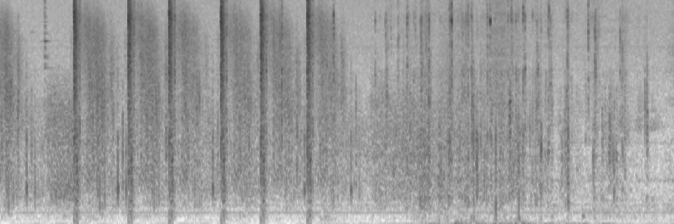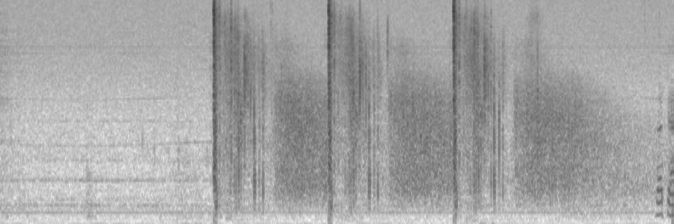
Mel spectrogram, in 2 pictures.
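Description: Sharp gunshots ring out in a two-gun shooting competition with rifle and optics, a rapid string of loud cracks followed by a pause filled with rustling movement, then more spaced shots resume.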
